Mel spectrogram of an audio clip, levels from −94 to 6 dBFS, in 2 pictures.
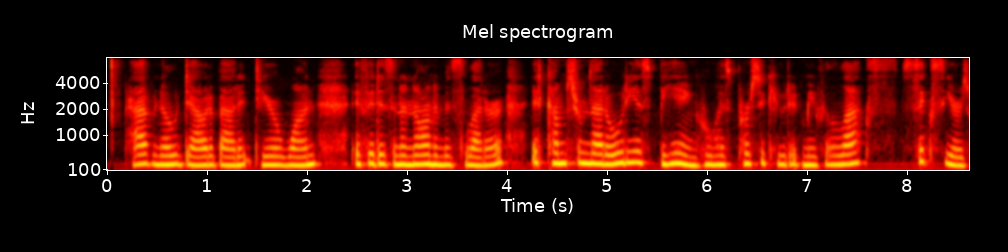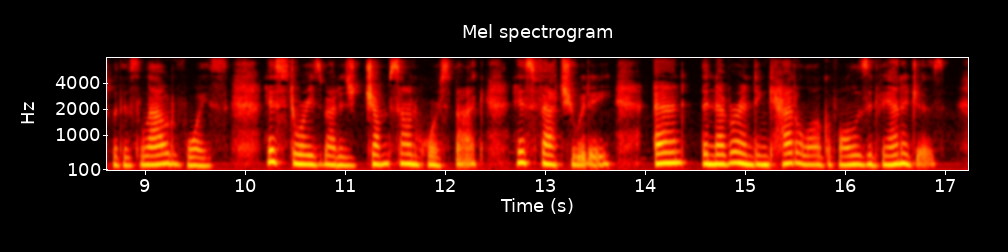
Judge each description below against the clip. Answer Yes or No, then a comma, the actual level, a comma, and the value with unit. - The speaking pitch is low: No, high, 235 Hz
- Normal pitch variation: No, narrow, 2.3 semitones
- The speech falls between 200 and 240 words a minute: No, average, 180 wpm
